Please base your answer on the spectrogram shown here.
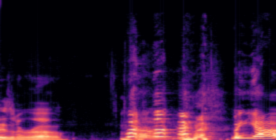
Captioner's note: laughing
